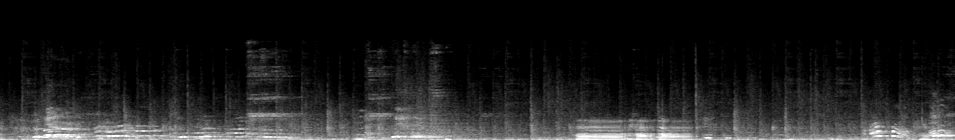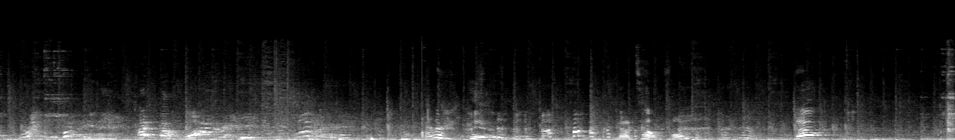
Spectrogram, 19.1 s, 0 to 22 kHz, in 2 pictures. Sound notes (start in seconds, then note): 0.9 screaming; 5.7 neighbor growling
